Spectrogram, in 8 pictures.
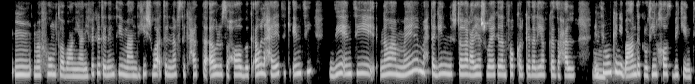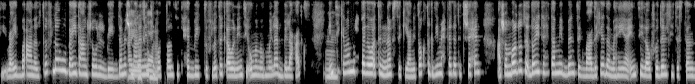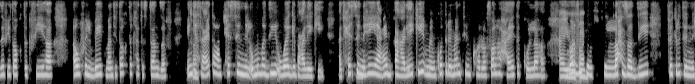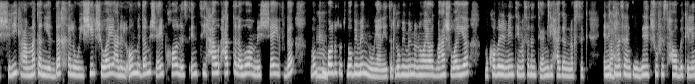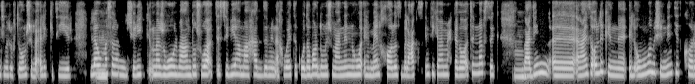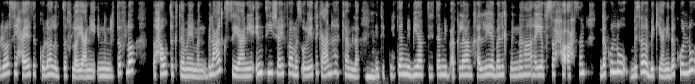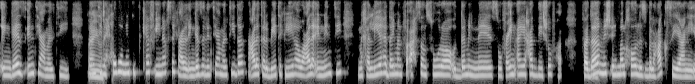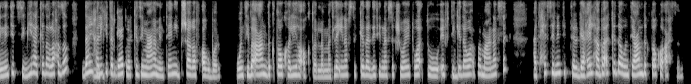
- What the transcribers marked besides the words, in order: in English: "Routine"
- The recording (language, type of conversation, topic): Arabic, advice, إزاي بتتعامل/ي مع الإرهاق والاحتراق اللي بيجيلك من رعاية مريض أو طفل؟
